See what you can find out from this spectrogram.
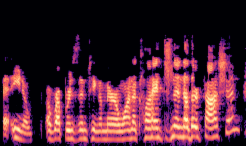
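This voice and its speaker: A woman in her thirties, a lawyer guest on a podcast, talking reflectively in a relaxed conversational way with many fillers and restarts. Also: mid-range voice, fast talker, dry recording, highs cut off. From born in Thailand, raised in Florida and India. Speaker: guest, attorney.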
